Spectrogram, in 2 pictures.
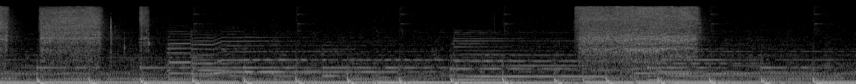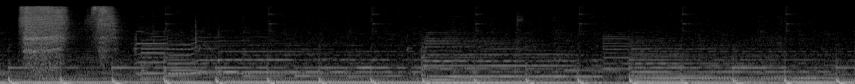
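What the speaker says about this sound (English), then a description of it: "I'm gonna try a bit of the hairspray as well, just to see if I can actually work through it." Hairspray from an aerosol can sprayed onto hair in a few sharp hissing bursts, one brief, one longer and one short, heard over steady background music.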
